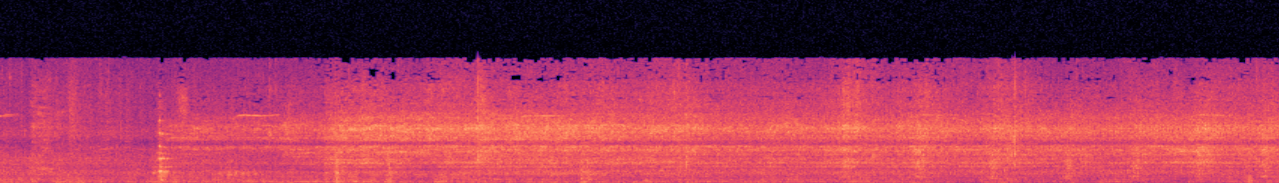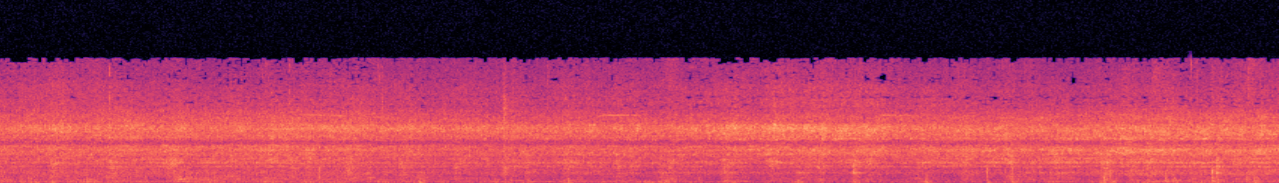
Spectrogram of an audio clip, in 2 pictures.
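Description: A rake of railway coaches rolling slowly along the track behind a steam tank locomotive, the wheels clicking over the rail joints.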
